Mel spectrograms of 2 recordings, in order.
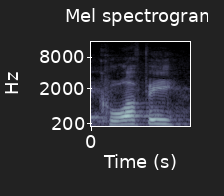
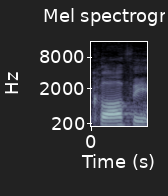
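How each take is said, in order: First: It is said with a Philadelphia accent. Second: It is said with a standard American accent. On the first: The speaker grew up saying it this way. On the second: This is how others usually say it.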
